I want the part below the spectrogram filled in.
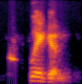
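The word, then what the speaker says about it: Whigham: And he's got one of those weird last names where he has a WH and a GH in it, which makes it Wiggum.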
